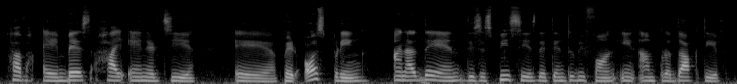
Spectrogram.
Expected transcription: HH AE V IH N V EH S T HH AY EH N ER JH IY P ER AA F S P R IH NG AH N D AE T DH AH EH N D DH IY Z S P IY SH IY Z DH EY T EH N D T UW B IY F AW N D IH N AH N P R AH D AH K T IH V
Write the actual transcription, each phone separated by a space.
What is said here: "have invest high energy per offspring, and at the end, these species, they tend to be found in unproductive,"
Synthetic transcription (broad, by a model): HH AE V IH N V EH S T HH AY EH N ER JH IY P ER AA S P R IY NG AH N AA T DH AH EH N D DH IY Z S P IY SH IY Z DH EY T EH N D T UW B IY F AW N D IH N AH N P R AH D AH K T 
